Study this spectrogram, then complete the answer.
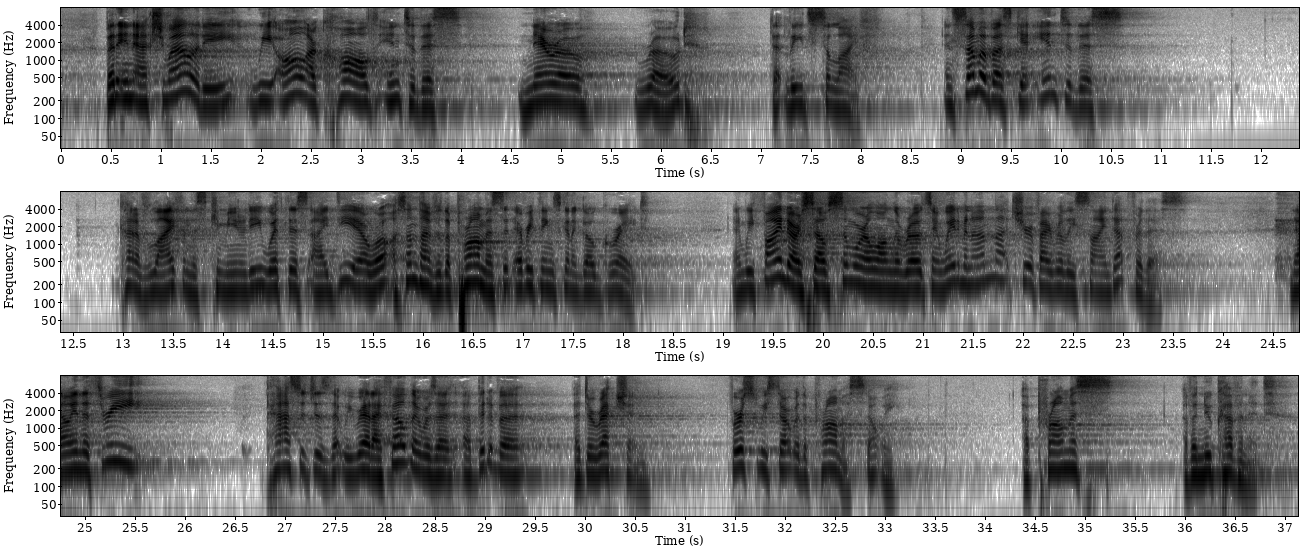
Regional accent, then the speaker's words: West Coast, United States; And I remember as a secular Jew growing up in the West, on the West Coast of the United States, I used to love youth group.

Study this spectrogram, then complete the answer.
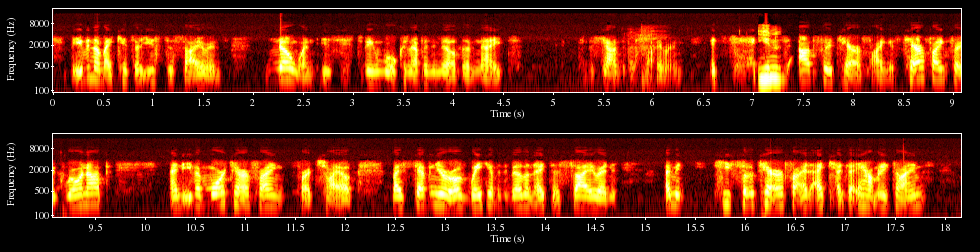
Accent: Hamilton, Ontario, Canada; moved away as an adult; now in Israel; Originally, I'm from Canada. I grew up in Hamilton. And when I was 18, I said goodbye and made Aliyah. And I've been here ever since.

